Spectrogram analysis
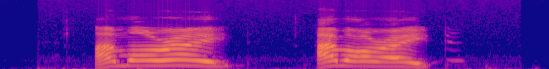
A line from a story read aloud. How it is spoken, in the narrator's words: Uncle Billy yells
